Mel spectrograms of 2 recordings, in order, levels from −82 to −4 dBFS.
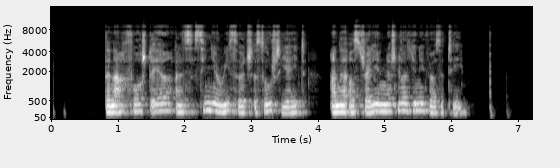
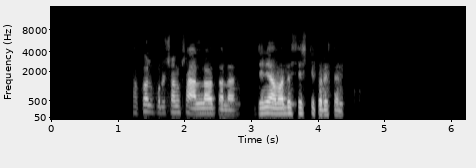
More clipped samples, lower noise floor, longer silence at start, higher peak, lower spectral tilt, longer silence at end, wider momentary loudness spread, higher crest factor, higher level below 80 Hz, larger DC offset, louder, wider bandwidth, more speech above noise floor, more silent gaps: neither; second, -64 dBFS vs under -90 dBFS; second, 0.8 s vs 1.25 s; first, 0 dBFS vs -6 dBFS; second, -4.5 dB/octave vs -8 dB/octave; second, 0.6 s vs 1.85 s; second, 10 LU vs 14 LU; second, 16 dB vs 22 dB; first, -62 dBFS vs -74 dBFS; neither; first, -16 LUFS vs -25 LUFS; first, 9.4 kHz vs 6.6 kHz; second, 48 dB vs over 65 dB; second, none vs 2.87-3.04 s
